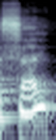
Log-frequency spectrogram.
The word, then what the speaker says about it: son: E a palavra son é apenas para boys, então apenas para filhos meninos. Sun. E uma curiosidade, a palavra sun tem a mesma pronúncia da palavra sun, que seria sol.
